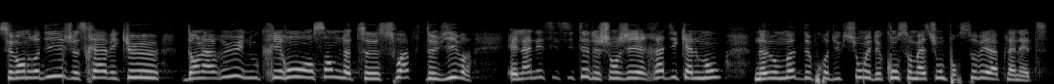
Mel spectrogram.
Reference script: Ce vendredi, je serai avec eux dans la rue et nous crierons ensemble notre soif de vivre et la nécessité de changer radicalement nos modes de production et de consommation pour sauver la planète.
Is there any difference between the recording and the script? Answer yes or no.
no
